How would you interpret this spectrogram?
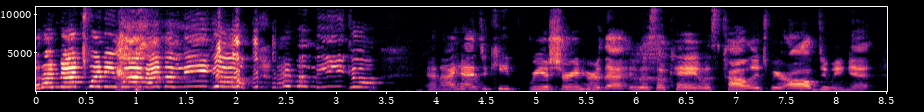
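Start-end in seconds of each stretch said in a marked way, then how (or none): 0.0-3.5 put-on very high, shrill drunken shriek. Recalling coming home from a college outing, the speaker imitates Carlene's drunk screaming. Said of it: "she started screaming".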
